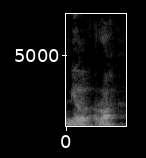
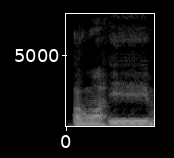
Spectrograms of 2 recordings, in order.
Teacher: Karena di sini ada alif lam gitu bertemu dengan huruf ra. Alif lam bertemu dengan huruf ra. Maka hukumnya adalah idgham syamsiyah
